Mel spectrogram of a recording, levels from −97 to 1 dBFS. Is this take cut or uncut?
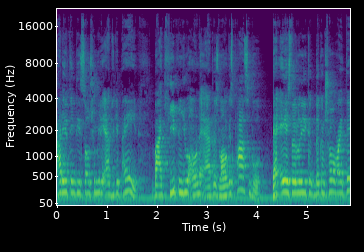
cut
